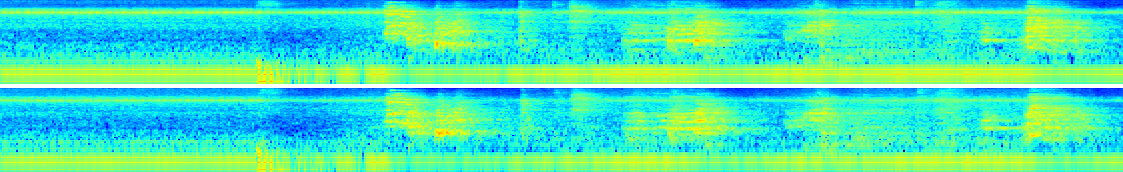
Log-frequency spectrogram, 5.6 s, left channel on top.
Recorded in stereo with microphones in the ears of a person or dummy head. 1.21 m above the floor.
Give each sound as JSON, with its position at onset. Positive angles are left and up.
{"t": 1.3, "sound": "a squeak", "side_deg": 85, "distance_m": 1.6}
